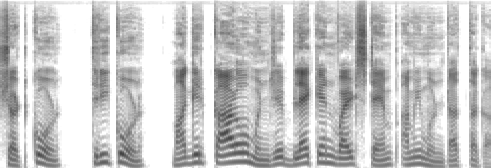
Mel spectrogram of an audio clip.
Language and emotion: Goan Konkani, neutral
